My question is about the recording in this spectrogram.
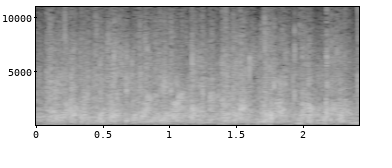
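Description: An audience at a Buddhist teaching gives loud, dense applause, with many hands clapping steadily and without pause.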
